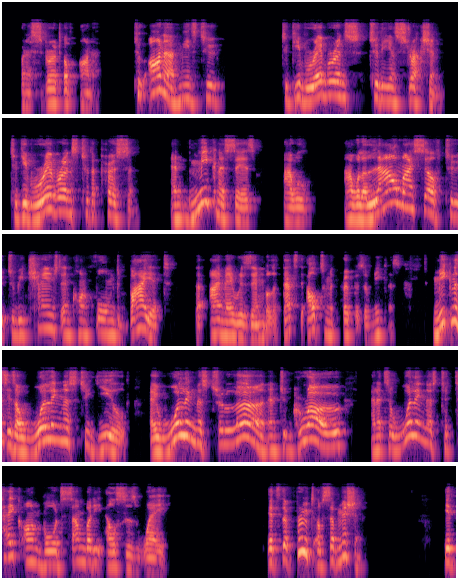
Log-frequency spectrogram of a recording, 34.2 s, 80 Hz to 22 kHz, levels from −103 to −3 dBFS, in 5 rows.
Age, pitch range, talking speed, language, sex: 30-49, 140-190 Hz, 140 wpm, English, male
